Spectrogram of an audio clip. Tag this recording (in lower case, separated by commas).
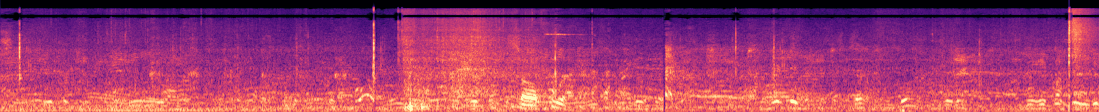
pets, speech, animal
